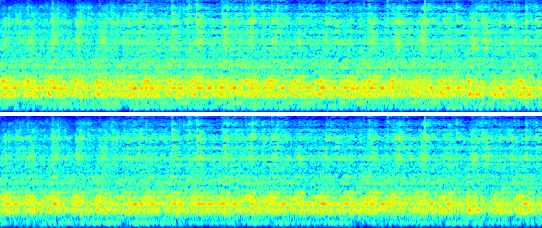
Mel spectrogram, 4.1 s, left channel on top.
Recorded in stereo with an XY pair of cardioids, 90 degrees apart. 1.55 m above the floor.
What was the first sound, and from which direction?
A fan, 30° left.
